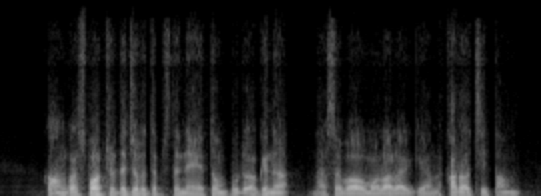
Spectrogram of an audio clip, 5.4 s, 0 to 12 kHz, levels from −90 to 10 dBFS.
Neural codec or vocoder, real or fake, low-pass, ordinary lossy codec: codec, 16 kHz in and 24 kHz out, 0.4 kbps, LongCat-Audio-Codec, fine tuned four codebook decoder; fake; 10.8 kHz; Opus, 24 kbps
